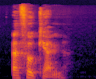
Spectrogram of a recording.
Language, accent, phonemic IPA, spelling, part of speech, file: French, France, /a.fɔ.kal/, afocal, adjective, LL-Q150 (fra)-afocal.wav
- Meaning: afocal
